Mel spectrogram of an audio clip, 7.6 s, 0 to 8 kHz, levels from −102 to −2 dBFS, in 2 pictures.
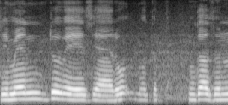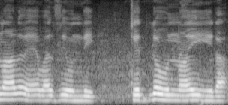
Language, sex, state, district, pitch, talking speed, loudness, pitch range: Telugu, male, Andhra Pradesh, Krishna, 155 Hz, 70 wpm, -13 LUFS, 145-165 Hz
